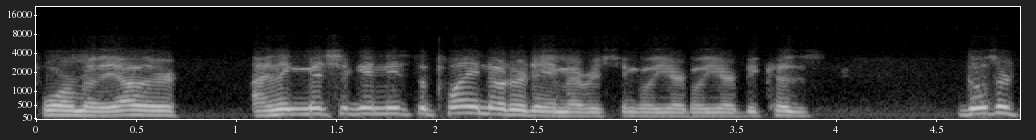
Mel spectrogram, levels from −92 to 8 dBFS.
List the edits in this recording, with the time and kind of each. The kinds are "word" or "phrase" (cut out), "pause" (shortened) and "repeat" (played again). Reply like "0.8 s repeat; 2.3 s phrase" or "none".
3.3 s repeat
